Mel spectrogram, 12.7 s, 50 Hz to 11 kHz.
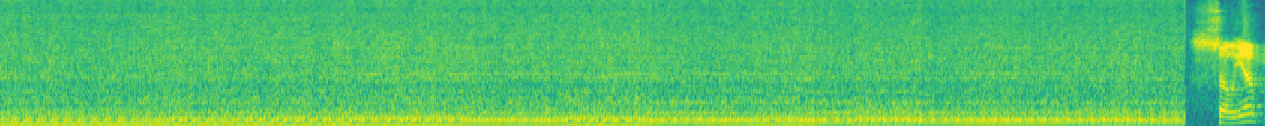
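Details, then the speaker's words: BMW E36 after replacing idle control valve, crankshaft position sensor, throttle body gasket and MAF, now running self-sustaining without a relay switch: loud deep steady rumble with slight uneven lope, holding on its own; normal running. "so like i said it's running already so might as well you know i've gone ahead and started up let you guys hear the absolute loudness of it but i got a lot more work to do on it so start up"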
